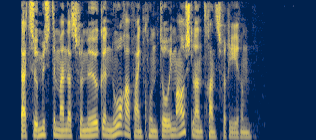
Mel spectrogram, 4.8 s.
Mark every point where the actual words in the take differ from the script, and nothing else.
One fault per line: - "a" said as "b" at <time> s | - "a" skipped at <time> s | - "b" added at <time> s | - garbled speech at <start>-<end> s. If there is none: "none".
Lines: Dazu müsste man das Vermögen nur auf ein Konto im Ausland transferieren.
none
